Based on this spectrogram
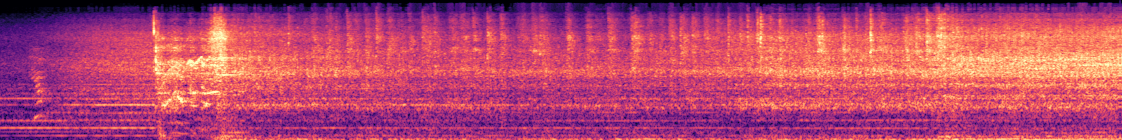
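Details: Holden HT Monaro after replacing faulty MSD ignition module, thermo fans on, alternator wire run: cranks and fires at once, strong even rumble rising cleanly with throttle; healthy start, sounds mint.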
